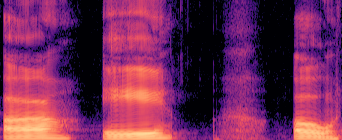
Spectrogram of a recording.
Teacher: विवृत स्वर हैं, उच्चारण में मुख सबसे ज़्यादा इन्हीं में खुलता है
